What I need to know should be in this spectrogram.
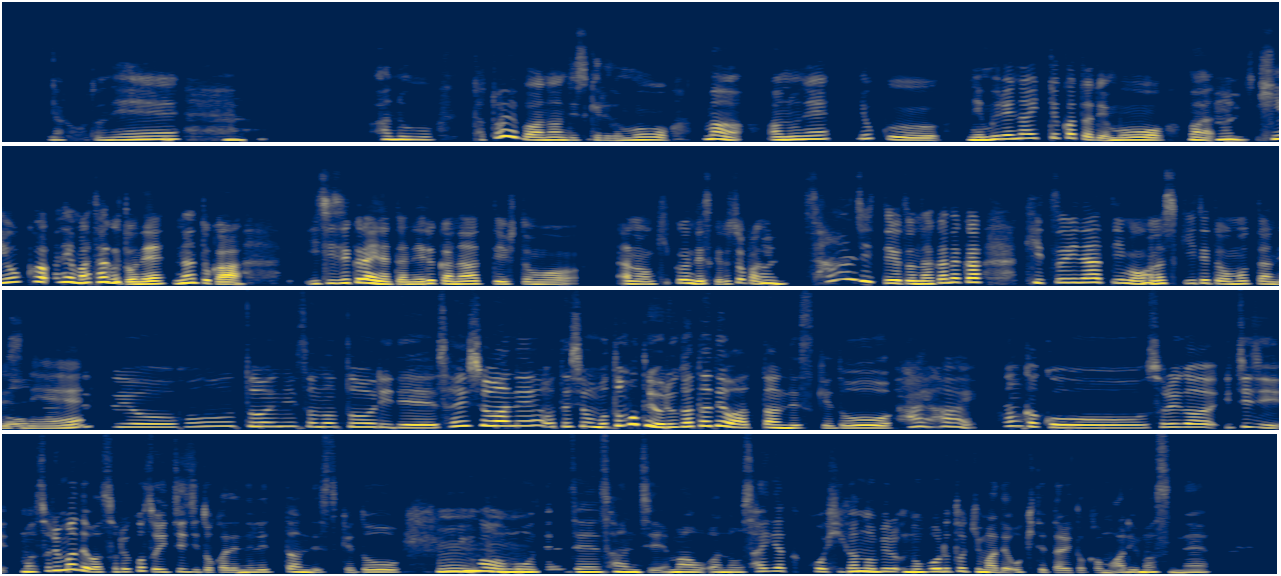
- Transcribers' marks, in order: none
- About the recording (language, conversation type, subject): Japanese, advice, 眠れない夜が続いて日中ボーッとするのですが、どうすれば改善できますか？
